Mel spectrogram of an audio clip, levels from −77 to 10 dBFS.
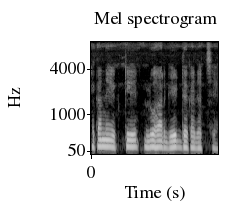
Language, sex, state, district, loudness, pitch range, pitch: Bengali, male, Assam, Hailakandi, -15 LUFS, 115-130 Hz, 125 Hz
